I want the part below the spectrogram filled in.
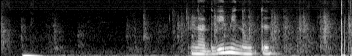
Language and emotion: Russian, neutral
